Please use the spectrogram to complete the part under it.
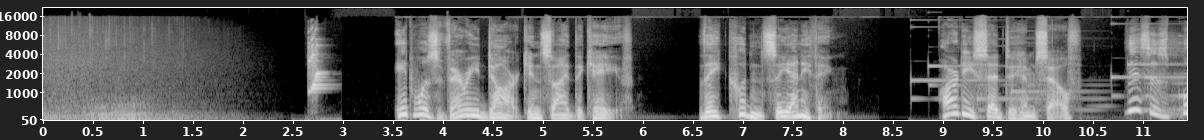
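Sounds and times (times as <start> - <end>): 
rain falling: 0.0 - 2.2
speech: 3.5 - 6.0, 6.6 - 8.0, 9.0 - 11.4.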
